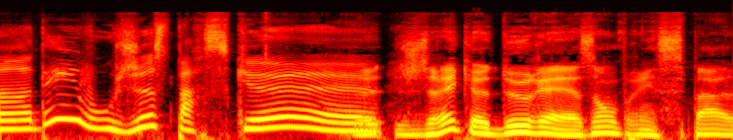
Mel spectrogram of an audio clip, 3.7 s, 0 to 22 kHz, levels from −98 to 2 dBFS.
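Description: No technical faults can be heard anywhere in this speech recording. There is nothing to place on a timeline, since no moment stands out as going wrong.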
